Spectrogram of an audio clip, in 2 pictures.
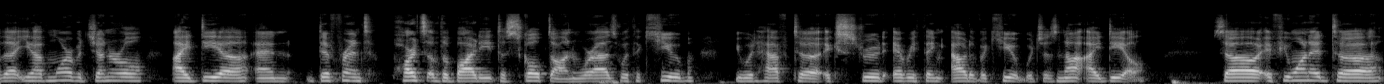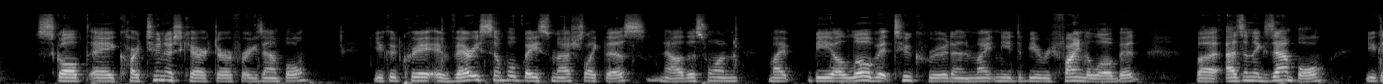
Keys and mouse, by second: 6.1 Tab, 8.5 middle click, 16.3 middle click, 17.0 click, 23.0-24.3 middle drag, 26.1-27.6 drag.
